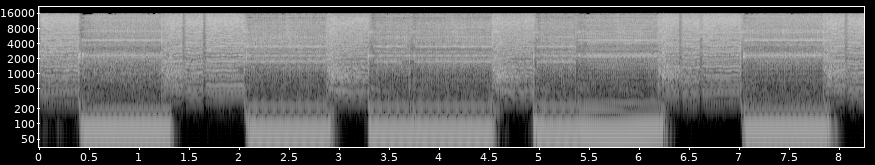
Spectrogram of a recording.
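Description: Electric bass guitar playing deep sub-bass notes under a dubstep track whose own low end has been removed. The bass plays five held notes of about a second each, with short gaps between them.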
